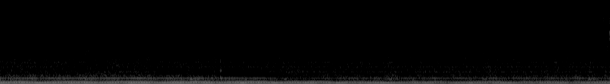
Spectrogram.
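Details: A steady low mechanical hum, like a fan or engine running indoors, with a few faint ticks and no animal voice.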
